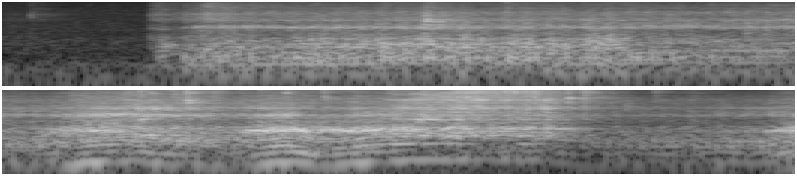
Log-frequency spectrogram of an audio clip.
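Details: Cheap two-stroke weedeater after new trimmer line: fires up into a high, buzzy drone that stays steady, with a few quick throttle blips; normal running.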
